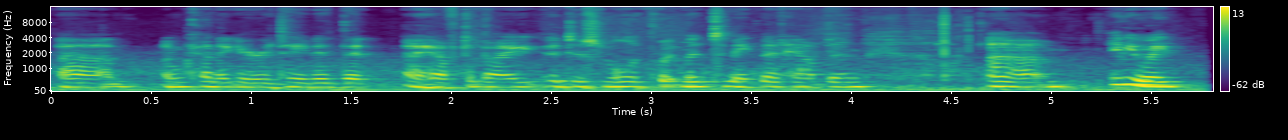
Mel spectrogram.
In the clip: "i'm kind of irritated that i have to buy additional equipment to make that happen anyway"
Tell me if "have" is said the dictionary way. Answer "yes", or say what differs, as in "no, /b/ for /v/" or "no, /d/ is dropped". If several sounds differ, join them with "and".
no, /f/ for /v/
